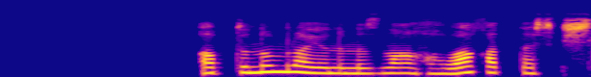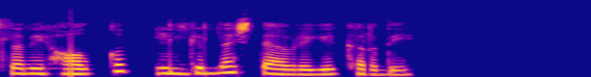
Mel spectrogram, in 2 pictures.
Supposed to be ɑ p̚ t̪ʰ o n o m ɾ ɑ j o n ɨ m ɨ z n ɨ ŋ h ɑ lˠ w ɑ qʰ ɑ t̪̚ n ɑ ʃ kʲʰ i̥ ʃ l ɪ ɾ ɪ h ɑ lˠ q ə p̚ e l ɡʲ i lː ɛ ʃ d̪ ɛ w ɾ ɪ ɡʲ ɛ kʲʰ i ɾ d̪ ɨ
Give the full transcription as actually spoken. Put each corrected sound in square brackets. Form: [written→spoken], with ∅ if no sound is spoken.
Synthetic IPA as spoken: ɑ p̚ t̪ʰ o n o m ɾ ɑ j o n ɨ m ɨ z n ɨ ŋ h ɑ [lˠ→∅] w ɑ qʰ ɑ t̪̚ n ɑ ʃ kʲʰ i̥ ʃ l ɪ ɾ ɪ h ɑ lˠ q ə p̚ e l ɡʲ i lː ɛ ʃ d̪ ɛ w ɾ ɪ ɡʲ ɛ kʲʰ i ɾ d̪ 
